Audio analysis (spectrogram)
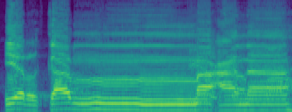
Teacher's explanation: kenapa dia didengungkan? Karena kaedah mim yang bertasdid dia wajib berdengung. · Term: idgham yang berhampiran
